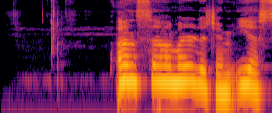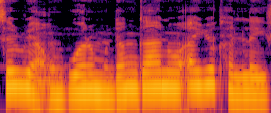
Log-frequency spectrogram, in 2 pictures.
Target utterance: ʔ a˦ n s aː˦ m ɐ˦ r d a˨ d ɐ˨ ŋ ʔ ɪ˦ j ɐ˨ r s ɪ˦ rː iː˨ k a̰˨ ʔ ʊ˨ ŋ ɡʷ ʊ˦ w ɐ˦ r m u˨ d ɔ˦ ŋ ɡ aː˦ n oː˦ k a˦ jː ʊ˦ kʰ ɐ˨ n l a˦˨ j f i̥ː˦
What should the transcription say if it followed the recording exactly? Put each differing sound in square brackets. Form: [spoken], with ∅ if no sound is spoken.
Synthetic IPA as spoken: ʔ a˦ n s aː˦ m ɐ˦ r d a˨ [d͡ʒ] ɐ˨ [m] ʔ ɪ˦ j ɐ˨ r s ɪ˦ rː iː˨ [ʔ] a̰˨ ʔ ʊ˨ ŋ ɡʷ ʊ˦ w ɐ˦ r m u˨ d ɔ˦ ŋ ɡ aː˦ n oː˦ [ʔ] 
